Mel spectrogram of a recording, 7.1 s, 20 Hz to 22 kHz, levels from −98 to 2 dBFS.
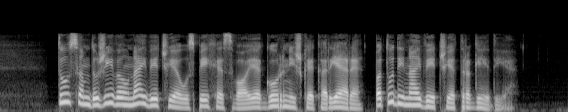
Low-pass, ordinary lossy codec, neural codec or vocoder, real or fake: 7.2 kHz; MP3, 64 kbps; none; real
